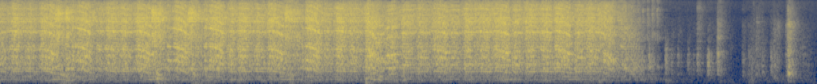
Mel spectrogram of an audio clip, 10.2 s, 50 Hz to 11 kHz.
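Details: DSM running on E85 ethanol: steady starter churning at about two and a half beats a second for eight seconds without firing, then it stops. Cranks, no start.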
